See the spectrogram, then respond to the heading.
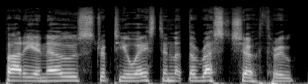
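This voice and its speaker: Reader playing a blunt tramp, gruff, grumbling, coarse, close and dry. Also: mid-range voice, little pitch movement, normal speed, dry recording, natural voice. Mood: mocking. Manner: gruff, blunt, dialect-heavy.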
